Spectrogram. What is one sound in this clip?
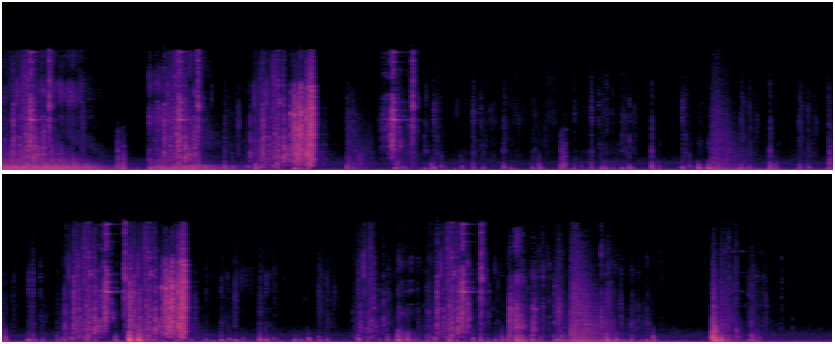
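A knife is drawn and put away with metallic clicks.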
